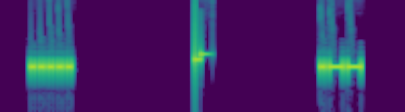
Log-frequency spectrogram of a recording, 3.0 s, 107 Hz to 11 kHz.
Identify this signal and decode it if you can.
Morse code, heard as a keyed tone, about 36 wpm, 700 Hz. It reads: 5 W
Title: Single Character (Letter:Number:Punctuation:Prosign) Alt 35wpm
